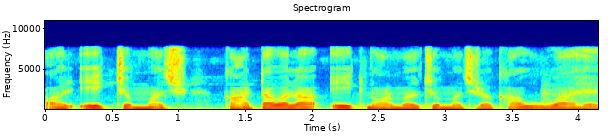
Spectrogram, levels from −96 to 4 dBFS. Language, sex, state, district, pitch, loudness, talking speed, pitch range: Hindi, female, Jharkhand, Ranchi, 195 Hz, -16 LUFS, 160 wpm, 185-210 Hz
